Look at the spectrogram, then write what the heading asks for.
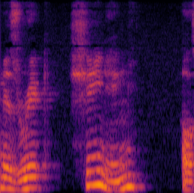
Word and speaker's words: Schoening: members of the committee my name is Rick shaning I'll spell it out it's s c h o e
